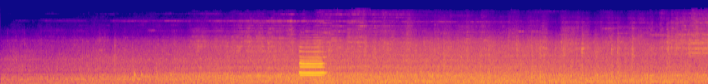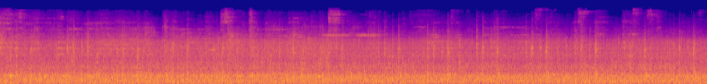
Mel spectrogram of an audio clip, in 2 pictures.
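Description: Grain train passing: the diesel locomotives grow louder as they approach and give one short horn blast about six seconds in. Then a long line of loaded grain hopper wagons rolls by with a steady clatter of wheels on the rails.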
